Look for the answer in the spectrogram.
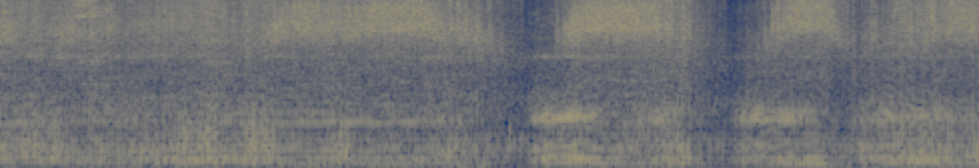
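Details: Husqvarna two-stroke trimmer after carburetor clean and reassembly, test run without air filter: high buzz revs up and drops back cleanly several times, steady at top, no bogging; runs properly, high needle maybe needs slight tweak.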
